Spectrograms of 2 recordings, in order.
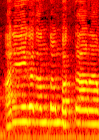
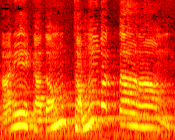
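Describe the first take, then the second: First: The first word is said joined without break. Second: A break splits the first word before tam. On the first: The one with many tusks, of the devotees. The speaker calls it wrong. "కలిపంటే" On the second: Him, the giver of many things to devotees. The speaker calls it right. "విడదీస్తే"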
